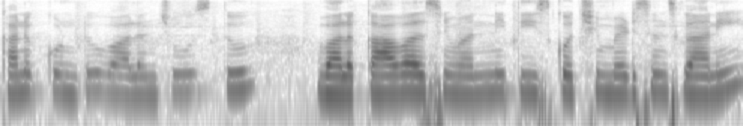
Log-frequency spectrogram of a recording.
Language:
Telugu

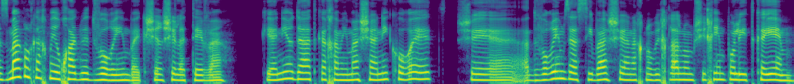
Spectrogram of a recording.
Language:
Hebrew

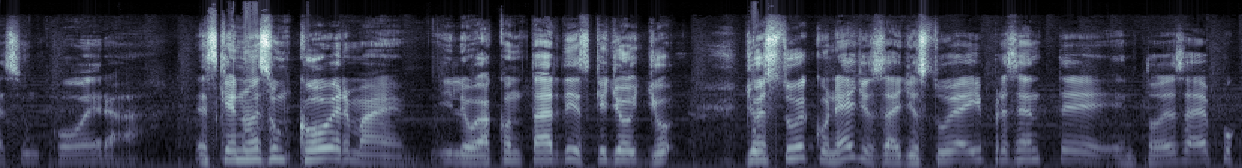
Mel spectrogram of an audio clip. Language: Spanish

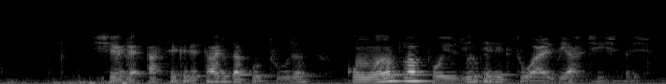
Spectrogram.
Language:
Portuguese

